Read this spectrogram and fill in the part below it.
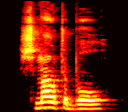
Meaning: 1. an oliebol-like treat, deep-fried in lard 2. an oliebol
- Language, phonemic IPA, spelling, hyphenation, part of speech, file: Dutch, /ˈsmɑu̯.təˌbɔl/, smoutebol, smou‧te‧bol, noun, Nl-smoutebol.ogg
